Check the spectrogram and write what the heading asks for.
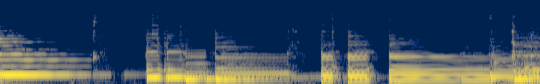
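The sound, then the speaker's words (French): A classical guitar piece by Villa-Lobos played with the thumb: warm, round plucked notes and chords ringing out one after another at an unhurried pace, mostly low and mid-pitched, with no talking. “je peux montrer un petit exemple de sonorité du pouce”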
